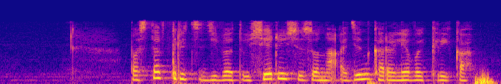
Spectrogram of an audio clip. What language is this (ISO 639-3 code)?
rus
